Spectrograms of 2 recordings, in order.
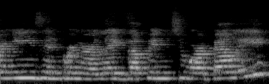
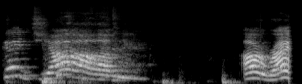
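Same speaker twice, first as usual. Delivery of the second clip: big loud cheer of praise; 6 dB louder, much slower than usual. Real, not acted. Teacher praising children after lunges, loud cheering. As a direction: cheer them on, full voice.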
